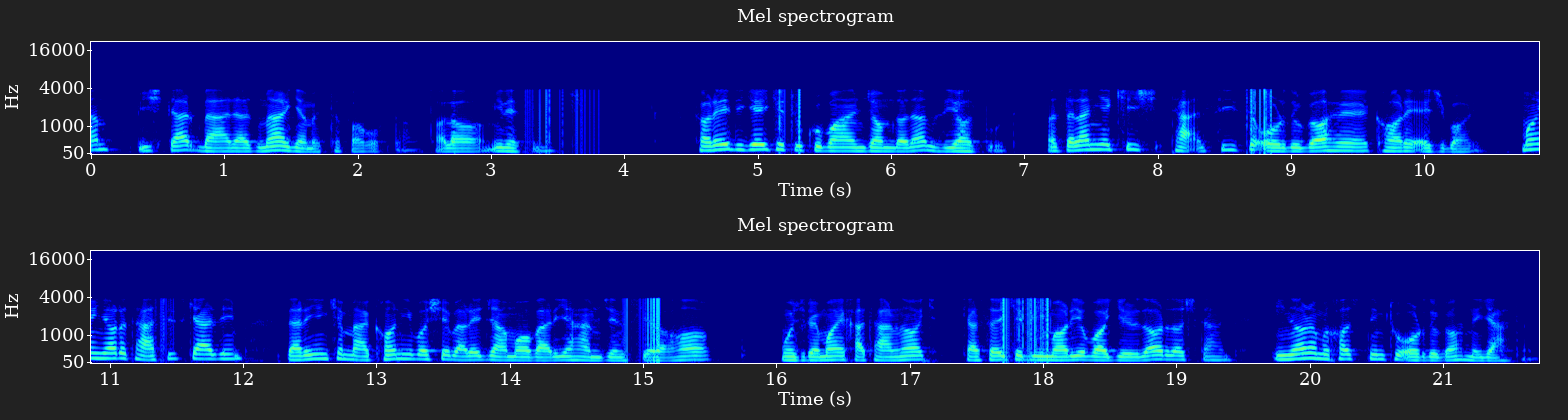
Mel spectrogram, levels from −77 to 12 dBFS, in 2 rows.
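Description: Bit errors on a digital phone line break into this telephone-band speech in six bursts, at 3.24 to 3.81 s, 5.12 to 5.32 s, 8.67 to 8.85 s, 11.34 to 11.48 s, 14.84 to 15.13 s and 17.68 to 18.06 s. Each flipped bit corrupts a single G.711 sample. Where a high-order bit, or the sign of a loud sample, is hit, the sample jumps and produces a sharp tick. With an error rate of well under one percent, the ticks pile into crackle over unchanged speech, lighter in the first burst than in the later ones.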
